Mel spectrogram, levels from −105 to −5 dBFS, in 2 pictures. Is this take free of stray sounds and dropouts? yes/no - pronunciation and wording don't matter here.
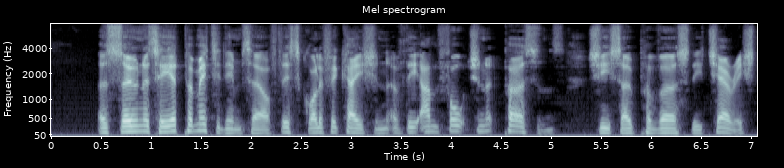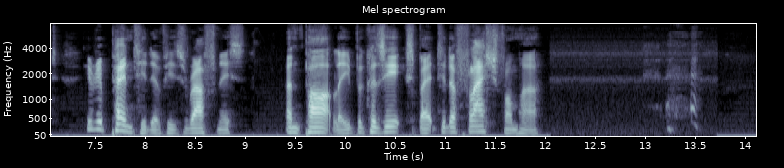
no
